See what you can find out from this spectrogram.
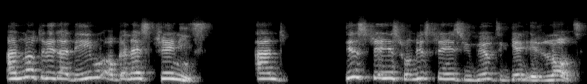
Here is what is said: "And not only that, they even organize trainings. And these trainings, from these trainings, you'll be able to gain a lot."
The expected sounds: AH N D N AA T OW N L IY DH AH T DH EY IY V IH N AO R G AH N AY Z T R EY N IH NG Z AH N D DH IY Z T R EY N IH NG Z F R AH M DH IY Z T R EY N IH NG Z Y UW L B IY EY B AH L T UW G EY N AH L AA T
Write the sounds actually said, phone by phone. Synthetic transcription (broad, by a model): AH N N AA T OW L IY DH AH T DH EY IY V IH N AO G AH N AY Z T R EY N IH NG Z AH N D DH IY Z T R EY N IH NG S F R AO M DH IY S T R EY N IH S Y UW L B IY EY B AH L T UW G EY N AH L AA T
